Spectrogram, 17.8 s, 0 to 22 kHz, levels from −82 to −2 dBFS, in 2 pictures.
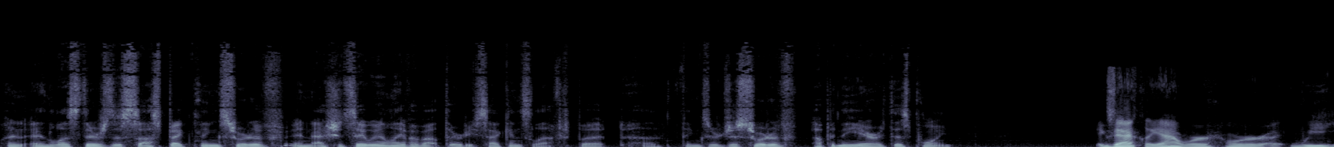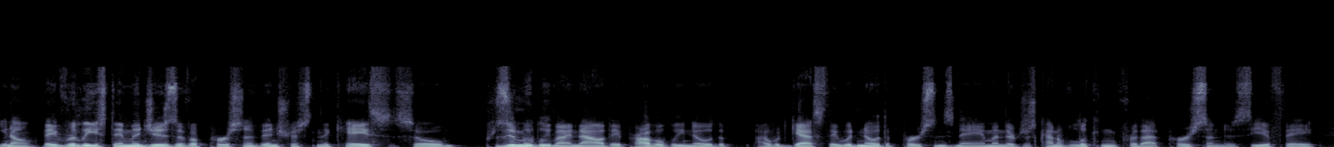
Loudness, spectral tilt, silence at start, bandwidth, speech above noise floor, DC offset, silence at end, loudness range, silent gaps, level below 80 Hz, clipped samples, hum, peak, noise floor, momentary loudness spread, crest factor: -31 LUFS; -6 dB/octave; 0.05 s; 16 kHz; 39 dB; under 0.1%; 0.15 s; 8 LU; none; -64 dBFS; under 0.1%; none; -8 dBFS; -69 dBFS; 14 LU; 22 dB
